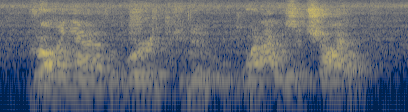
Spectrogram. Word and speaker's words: GNU: But it still is GNU, and it always will be GNU, no matter how many people pronounce it Linux by mistake. So please pronounce a hard G.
